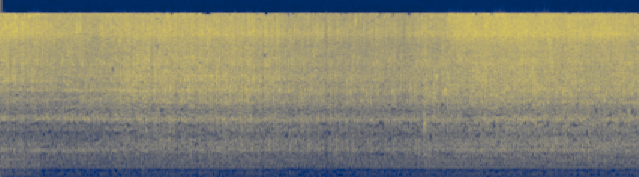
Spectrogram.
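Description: Chopped tomatoes and shallots sizzling in hot oil in an aluminium pressure cooker, a steady hiss that starts as the tomatoes go in and keeps on.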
